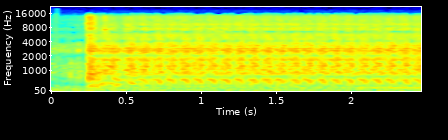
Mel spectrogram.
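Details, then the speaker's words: 2005 Kia Picanto with intermittent no start, immobiliser light not coming on, door open: starter spins the engine in a steady rapid rhythm but it never fires; immobiliser not recognising the key, traced to oxidised antenna coil connector terminals. "hopefully you're going to hear it crank but it's not going to start"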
